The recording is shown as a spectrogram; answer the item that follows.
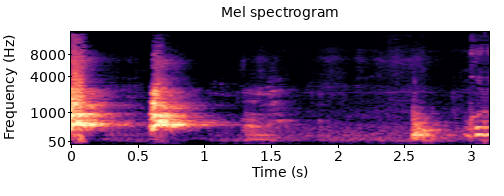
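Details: ['Labrador dog turning aggressive, seemingly outdoors on a street, lets out two strong barks about half a second apart, then fainter barks trail off against low background noise.']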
